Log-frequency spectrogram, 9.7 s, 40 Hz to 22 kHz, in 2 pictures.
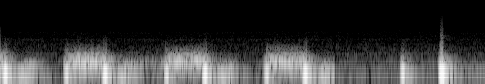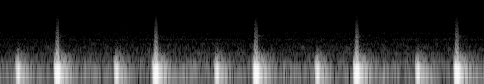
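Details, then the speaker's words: Simulated heart sounds on an auscultation simulator, about 60 beats/min with a blowing systolic murmur: mitral regurgitation. "это была недостаточность митрального клапана"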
